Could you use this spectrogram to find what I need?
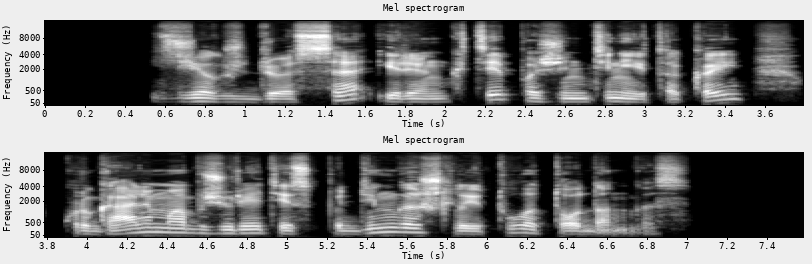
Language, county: Lithuanian, Vilnius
